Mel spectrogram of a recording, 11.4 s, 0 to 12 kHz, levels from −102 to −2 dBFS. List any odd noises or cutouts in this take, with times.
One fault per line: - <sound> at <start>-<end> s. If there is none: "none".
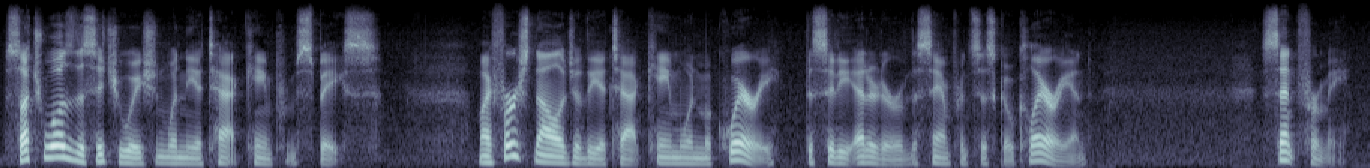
none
